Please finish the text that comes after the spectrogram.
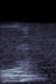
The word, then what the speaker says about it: Om: When you chant each and every syllable of Om, A comes from the lower abdomen, U comes from the chest, and Im comes from anywhere. You can feel it from your neck to the top of the head.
